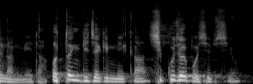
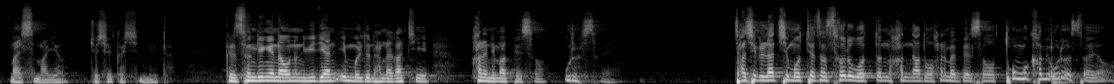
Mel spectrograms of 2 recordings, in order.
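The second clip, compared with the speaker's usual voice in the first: ordinary delivery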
